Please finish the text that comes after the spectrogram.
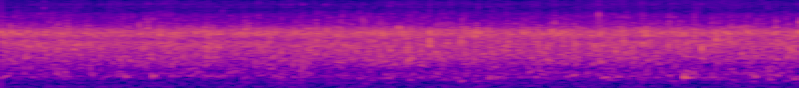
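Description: Steady, full rushing of flowing river water, close by and even in loudness throughout, with no voices.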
